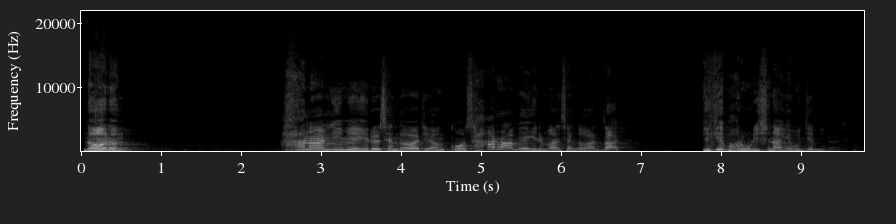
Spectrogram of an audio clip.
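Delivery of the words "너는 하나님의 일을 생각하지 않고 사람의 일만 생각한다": stern rebuke. Retold or imitated. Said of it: "예수님이 이렇게 말합니다".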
